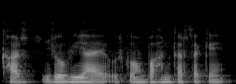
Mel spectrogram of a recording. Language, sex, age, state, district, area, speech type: Hindi, male, 30-45, Uttar Pradesh, Chandauli, rural, spontaneous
